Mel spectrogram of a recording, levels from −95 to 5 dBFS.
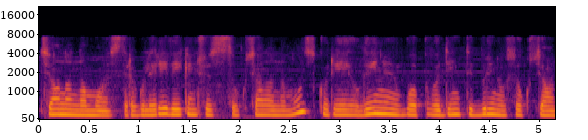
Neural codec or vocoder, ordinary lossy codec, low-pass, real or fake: none; AAC, 48 kbps; 7.2 kHz; real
